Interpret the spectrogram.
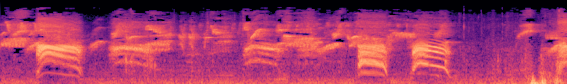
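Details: Crows fighting for food in a gathering flock; loud harsh downward-curving caws in bursts, about five calls spaced roughly a second apart, with other crows calling faintly in the background.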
